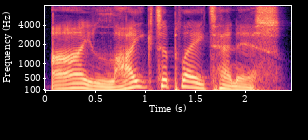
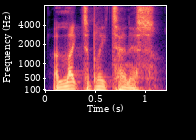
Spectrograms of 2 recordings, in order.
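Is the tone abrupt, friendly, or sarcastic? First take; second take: sarcastic; abrupt. First: It is said in a sarcastic tone. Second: It is said in an abrupt, curt tone. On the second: "Doesn't sound very polite, sounds a bit abrupt"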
